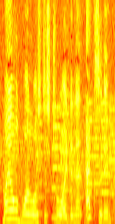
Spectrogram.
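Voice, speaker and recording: A woman's voice: a little high, normal speed, over music, natural voice, poor audio. A woman playing a bumbling, self-important private detective in an amateur radio drama, with a pompous, theatrical delivery. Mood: self-important narrating.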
